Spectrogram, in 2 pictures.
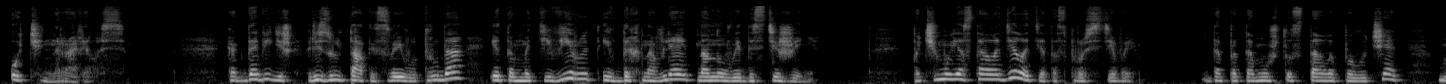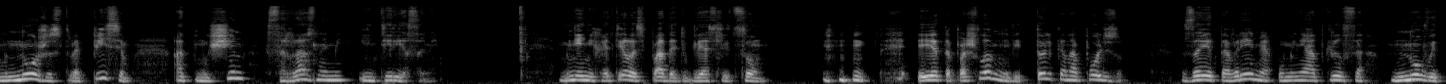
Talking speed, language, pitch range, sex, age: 115 wpm, Russian, 165-200 Hz, female, 50-69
